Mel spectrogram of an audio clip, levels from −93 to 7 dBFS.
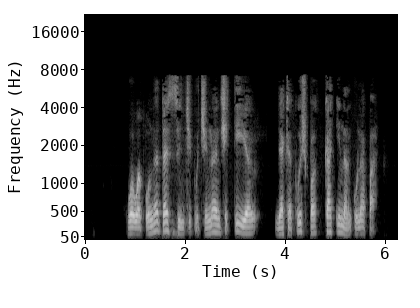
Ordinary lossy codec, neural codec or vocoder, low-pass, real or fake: MP3, 32 kbps; codec, 16 kHz, 1 kbps, X-Codec, HuBERT features, trained on LibriSpeech; 7.2 kHz; fake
